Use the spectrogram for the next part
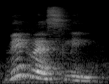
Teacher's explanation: when you pronounce the word, stress on first syllable V-I-G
